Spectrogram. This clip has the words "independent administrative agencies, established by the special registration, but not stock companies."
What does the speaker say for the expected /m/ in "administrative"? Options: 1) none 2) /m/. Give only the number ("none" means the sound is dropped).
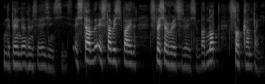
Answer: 1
